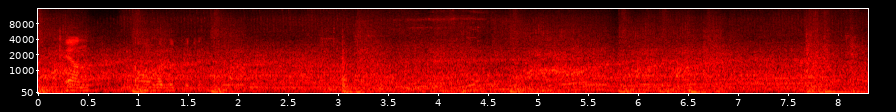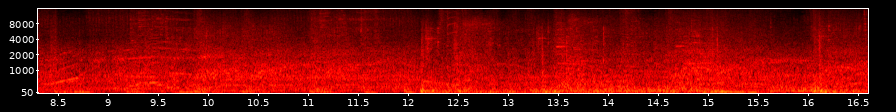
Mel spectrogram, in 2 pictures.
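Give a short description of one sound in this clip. A game car's rocket boost roars in bursts.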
